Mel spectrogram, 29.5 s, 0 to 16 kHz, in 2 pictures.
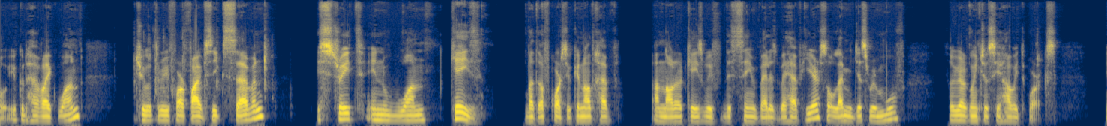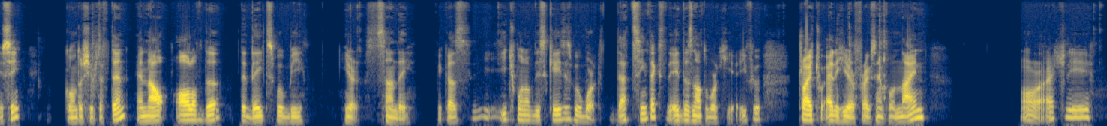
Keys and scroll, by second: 13.6 ctrl+x, 15.7 ctrl+shift+F10.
